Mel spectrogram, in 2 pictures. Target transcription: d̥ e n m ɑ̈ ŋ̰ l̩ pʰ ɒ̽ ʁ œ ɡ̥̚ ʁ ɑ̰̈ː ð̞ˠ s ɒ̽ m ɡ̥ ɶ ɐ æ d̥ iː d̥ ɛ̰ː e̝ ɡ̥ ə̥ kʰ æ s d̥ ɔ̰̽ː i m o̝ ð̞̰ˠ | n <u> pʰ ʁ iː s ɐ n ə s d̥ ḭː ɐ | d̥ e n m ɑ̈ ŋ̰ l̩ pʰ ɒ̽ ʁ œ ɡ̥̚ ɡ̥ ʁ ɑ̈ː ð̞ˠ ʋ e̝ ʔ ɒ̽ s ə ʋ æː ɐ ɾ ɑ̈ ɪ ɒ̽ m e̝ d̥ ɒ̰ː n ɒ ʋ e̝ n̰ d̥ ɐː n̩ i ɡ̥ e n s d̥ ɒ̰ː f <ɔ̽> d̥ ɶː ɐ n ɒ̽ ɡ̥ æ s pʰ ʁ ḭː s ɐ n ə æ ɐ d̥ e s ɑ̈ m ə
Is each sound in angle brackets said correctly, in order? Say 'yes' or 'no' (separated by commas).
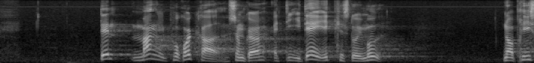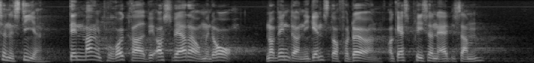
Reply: no, no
